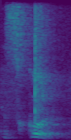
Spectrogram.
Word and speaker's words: school: এরপর হচ্ছে স্কুল। স্কুল এখানে এইচ আছে, উচ্চারণ নাই।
